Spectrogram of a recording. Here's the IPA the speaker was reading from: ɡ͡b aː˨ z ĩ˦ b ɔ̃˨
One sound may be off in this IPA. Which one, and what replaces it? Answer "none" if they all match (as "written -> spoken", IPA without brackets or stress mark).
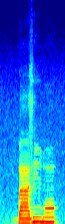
ɔ̃˨ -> ɔ̃˦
